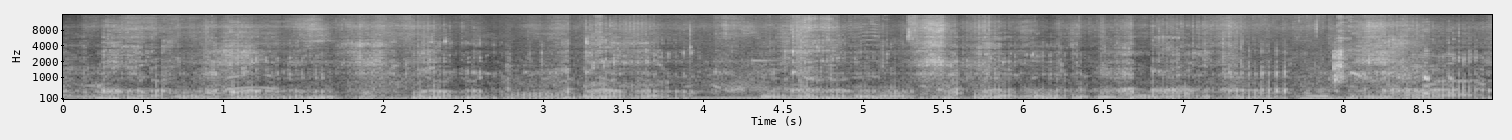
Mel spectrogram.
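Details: Lions fighting over cow legs at a night feeding at a lion park near Johannesburg, South Africa, September 2013, recorded from a truck: deep, rumbling roars and growls fill the clip continuously, with people's voices mixed in.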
